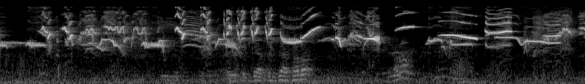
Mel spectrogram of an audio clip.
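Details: White-rumped shama song in a lively, emotional style used to prompt a quiet bird to sing: a continuous varied string of whistled slurs, rising and falling sweeps and rapid chattering notes, with brief pauses between phrases.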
